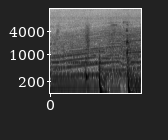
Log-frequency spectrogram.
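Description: A Pagani Zonda Cinque accelerating hard from a standstill in a driving video game: a brief, close engine roar whose pitch drops sharply at each of two quick gear changes.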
